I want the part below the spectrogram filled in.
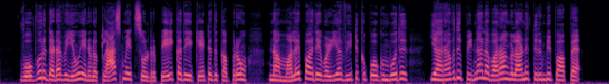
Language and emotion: Tamil, fearful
